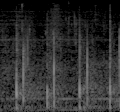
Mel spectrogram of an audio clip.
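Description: Footsteps in a video game, walking through a dark, airport-like area: a steady pace of about four soft, close thuds with no talking.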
